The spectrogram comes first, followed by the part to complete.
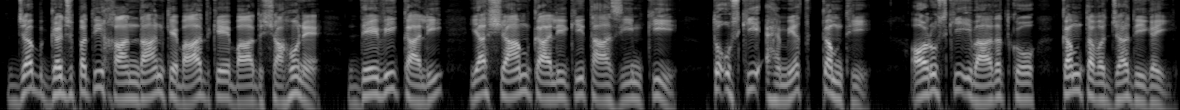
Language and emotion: Urdu, neutral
